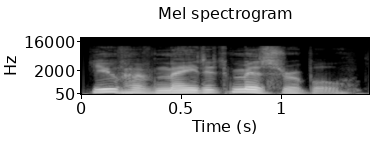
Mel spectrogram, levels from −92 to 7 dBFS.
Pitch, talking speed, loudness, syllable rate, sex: 140 Hz, 210 wpm, -16 LUFS, 6.1 syllables/s, male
